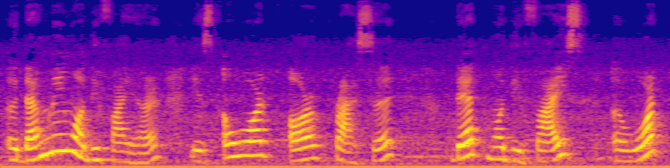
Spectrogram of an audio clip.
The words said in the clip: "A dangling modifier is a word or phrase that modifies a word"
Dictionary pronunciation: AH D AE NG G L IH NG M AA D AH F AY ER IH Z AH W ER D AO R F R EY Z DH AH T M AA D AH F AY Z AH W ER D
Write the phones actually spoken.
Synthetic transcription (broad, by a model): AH D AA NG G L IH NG M AA D AH F AY ER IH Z AH W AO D AO R P R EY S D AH T M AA D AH F AY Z AH W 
